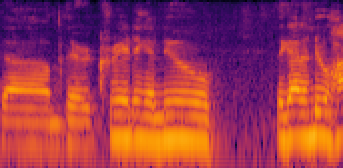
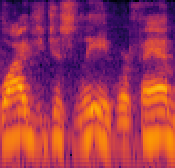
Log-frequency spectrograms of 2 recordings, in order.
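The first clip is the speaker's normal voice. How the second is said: normal talking voice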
